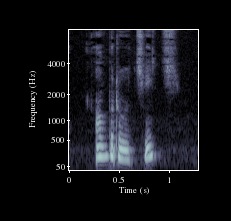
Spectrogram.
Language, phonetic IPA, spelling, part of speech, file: Polish, [ɔbˈrut͡ɕit͡ɕ], obrócić, verb, LL-Q809 (pol)-obrócić.wav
